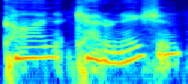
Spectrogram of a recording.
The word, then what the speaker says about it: concatenation: Caternation, concatenation. Now I'm pronouncing that wrong. Concatenation, um, albeit very remote.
